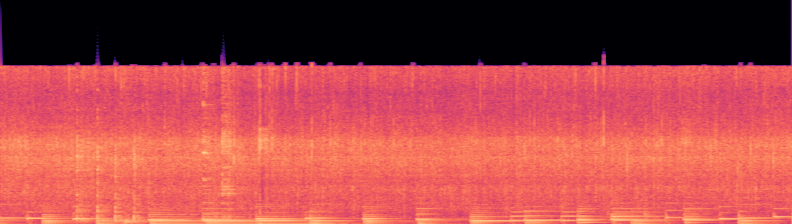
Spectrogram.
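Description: Background instrumental music, a melody of short held notes, over okra, onion and tomato sizzling steadily in hot oil in a kadai.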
